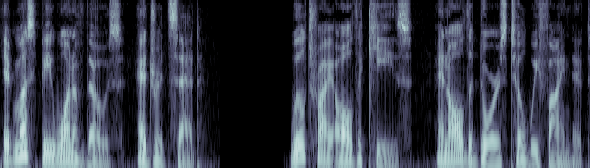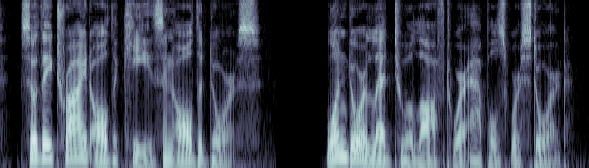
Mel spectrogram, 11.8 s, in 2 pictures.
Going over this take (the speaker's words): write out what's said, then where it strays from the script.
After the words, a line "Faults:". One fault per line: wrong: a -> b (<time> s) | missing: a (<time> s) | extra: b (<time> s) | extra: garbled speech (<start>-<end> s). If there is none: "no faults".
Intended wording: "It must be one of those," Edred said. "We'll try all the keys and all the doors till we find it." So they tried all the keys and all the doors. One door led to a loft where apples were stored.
"It must be one of those," Edred said. "We'll try all the keys and all the doors till we find it." So they tried all the keys and all the doors. One door led to a loft where apples were stored.
Faults:
no faults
